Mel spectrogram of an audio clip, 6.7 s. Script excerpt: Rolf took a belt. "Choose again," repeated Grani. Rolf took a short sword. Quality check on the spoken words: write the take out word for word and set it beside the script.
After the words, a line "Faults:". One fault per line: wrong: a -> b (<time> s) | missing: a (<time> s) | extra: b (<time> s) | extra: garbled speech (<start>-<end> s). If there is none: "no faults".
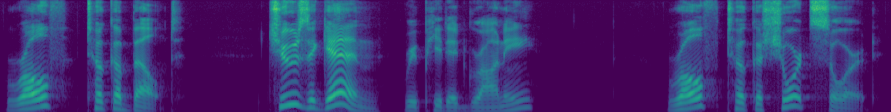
Rolf took a belt. "Choose again," repeated Grani. Rolf took a short sword.
Faults:
no faults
